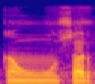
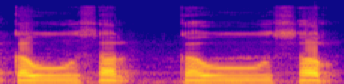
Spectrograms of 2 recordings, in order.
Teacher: ناک میں آواز نہیں جانی چاہیے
